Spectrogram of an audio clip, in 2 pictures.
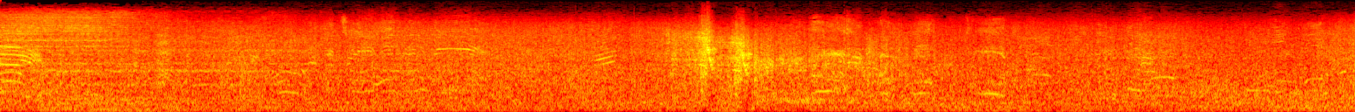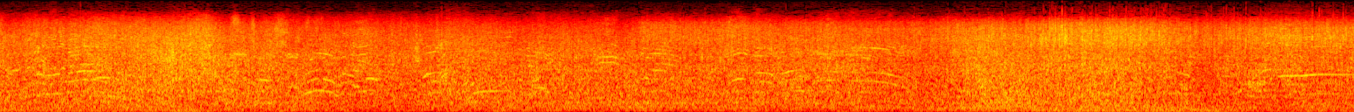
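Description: Men shout over the storm.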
